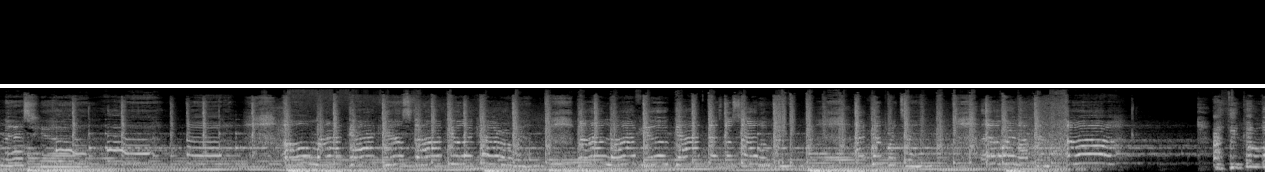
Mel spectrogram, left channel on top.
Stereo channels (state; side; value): silent; left; digital silence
